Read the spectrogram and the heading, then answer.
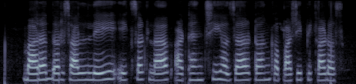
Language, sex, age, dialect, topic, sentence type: Marathi, male, 31-35, Northern Konkan, agriculture, statement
